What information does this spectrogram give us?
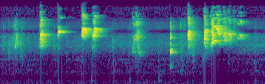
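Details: Lovebird kept as a pet, singing and chirping with shrill, harsh high notes in clustered pairs and short scratchy runs, ending in a longer chattering burst.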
